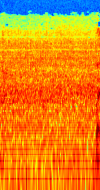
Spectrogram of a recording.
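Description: Steady low rumble of a vehicle engine running, with a faint even hiss over it and no distinct knocks or changes.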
